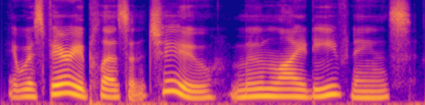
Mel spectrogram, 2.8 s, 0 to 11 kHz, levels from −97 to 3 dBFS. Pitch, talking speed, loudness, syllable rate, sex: 200 Hz, 150 wpm, -17 LUFS, 4.6 syllables/s, female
